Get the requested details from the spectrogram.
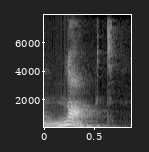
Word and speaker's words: knocked: Honey, when you knocked on my door, não é knocked, lembra que esse E tá pintadinho de cinza, não vai ser pronunciado. Então, knocked, knocked on my door.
